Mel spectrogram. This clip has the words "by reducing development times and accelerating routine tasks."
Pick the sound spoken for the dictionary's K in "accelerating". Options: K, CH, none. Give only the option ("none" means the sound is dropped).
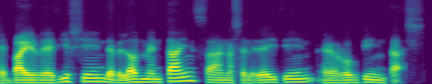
none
